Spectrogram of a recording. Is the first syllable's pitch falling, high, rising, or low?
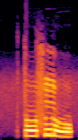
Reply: low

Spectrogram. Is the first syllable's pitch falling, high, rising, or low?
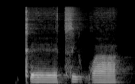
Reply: low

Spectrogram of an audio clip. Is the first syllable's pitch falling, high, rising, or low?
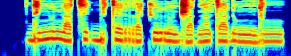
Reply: rising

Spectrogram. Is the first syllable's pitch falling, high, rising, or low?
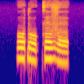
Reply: high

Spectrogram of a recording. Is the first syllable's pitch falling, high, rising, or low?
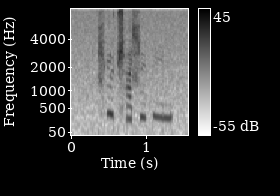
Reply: falling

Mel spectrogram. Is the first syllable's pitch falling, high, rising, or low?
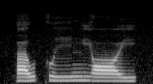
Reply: rising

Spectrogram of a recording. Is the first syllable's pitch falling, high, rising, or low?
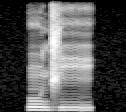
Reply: low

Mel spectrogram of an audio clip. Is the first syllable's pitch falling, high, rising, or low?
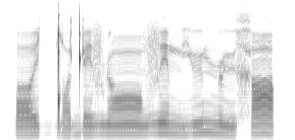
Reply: rising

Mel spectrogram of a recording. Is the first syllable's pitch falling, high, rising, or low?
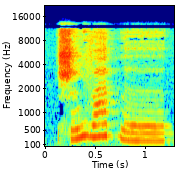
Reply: rising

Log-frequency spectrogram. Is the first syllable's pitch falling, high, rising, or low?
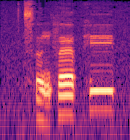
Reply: low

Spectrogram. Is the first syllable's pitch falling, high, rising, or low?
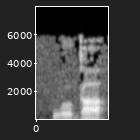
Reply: high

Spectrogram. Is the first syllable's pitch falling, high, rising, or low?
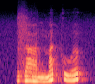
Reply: low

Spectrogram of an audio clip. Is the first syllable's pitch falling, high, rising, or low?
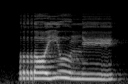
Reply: low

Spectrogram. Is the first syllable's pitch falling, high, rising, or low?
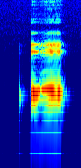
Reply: low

